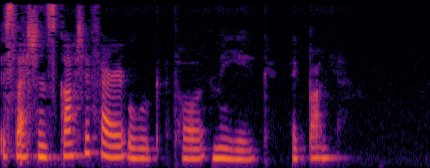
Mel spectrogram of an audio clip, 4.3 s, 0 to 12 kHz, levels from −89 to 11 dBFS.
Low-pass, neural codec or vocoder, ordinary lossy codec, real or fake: 10.8 kHz; none; MP3, 48 kbps; real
